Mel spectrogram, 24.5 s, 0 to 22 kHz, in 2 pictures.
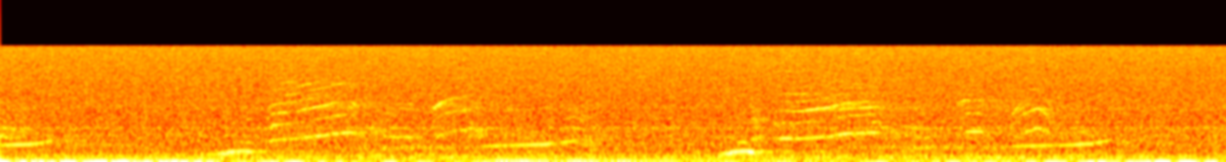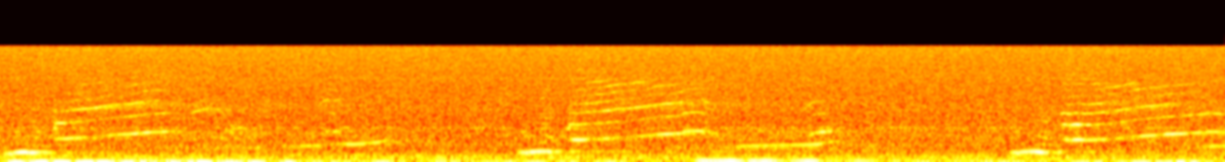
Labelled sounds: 2.7	3.5	humpback whale, 1.0 to 3.3 kHz
4.3	4.6	humpback whale, 1.5 to 2.1 kHz
7.8	8.8	humpback whale, 1.2 to 2.4 kHz
9.6	10.5	humpback whale, 1.2 to 2.0 kHz
12.8	14.0	humpback whale, 0.80 to 2.7 kHz
18.0	19.3	humpback whale, 1.0 to 3.4 kHz
20.3	20.5	humpback whale, 1.4 to 2.0 kHz
22.8	24.5	humpback whale, 0.80 to 3.2 kHz

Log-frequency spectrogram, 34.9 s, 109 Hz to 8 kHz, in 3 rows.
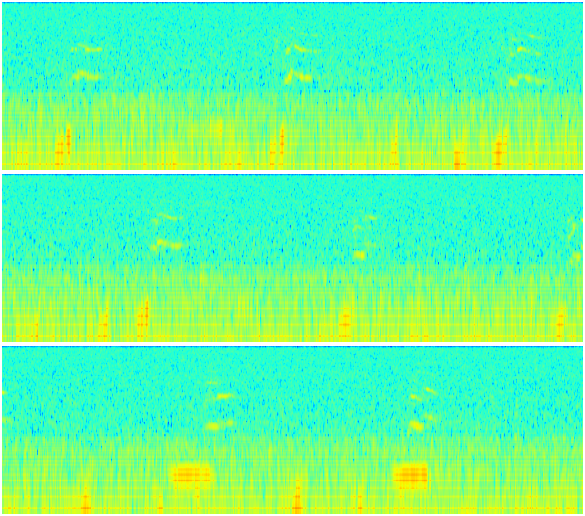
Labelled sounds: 1.4	2.0	humpback whale, 1.1 to 2.8 kHz
5.6	6.3	humpback whale, 0.99 to 2.8 kHz
10.1	10.9	humpback whale, 0.86 to 3.4 kHz
14.6	15.3	humpback whale, 1.1 to 2.9 kHz
18.7	19.2	humpback whale, 0.93 to 2.8 kHz
23.2	23.5	humpback whale, 1.0 to 1.3 kHz
27.3	27.9	humpback whale, 0.96 to 3.2 kHz
31.3	32.0	humpback whale, 0.80 to 2.7 kHz

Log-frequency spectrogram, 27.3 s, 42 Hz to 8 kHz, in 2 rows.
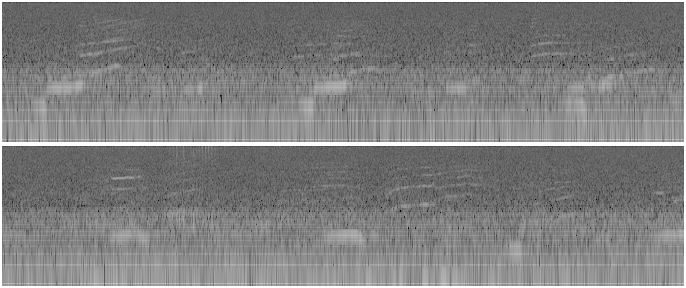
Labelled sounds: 1.5	2.7	killer whale, Bigg's (transient), 1.0 to 4.0 kHz
3.5	3.9	killer whale, Bigg's (transient), 1.1 to 1.3 kHz
5.8	6.1	killer whale, Bigg's (transient), 0.93 to 1.1 kHz
10.5	11.2	killer whale, Bigg's (transient), 0.99 to 1.8 kHz
15.8	16.4	killer whale, Bigg's (transient), 1.5 to 3.3 kHz
17.3	17.6	killer whale, Bigg's (transient), 1.4 to 1.6 kHz
21.3	23.1	killer whale, Bigg's (transient), 0.83 to 3.5 kHz
24.7	25.1	killer whale, Bigg's (transient), 1.1 to 1.2 kHz
26.7	27.2	killer whale, Bigg's (transient), 0.93 to 1.4 kHz

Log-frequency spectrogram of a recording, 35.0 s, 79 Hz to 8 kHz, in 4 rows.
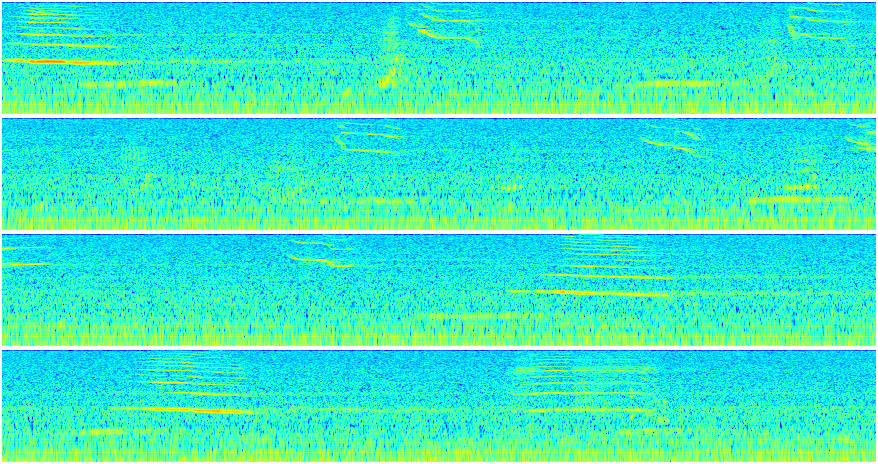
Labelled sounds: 0.0	1.2	humpback whale, 1.2 to 6.9 kHz
4.0	4.8	humpback whale, 1.4 to 6.0 kHz
7.8	8.5	humpback whale, 1.7 to 5.9 kHz
11.4	12.8	humpback whale, 0.90 to 6.7 kHz
15.1	15.8	humpback whale, 1.9 to 8.0 kHz
17.2	18.0	humpback whale, 2.0 to 7.1 kHz
20.3	21.0	humpback whale, 2.0 to 6.2 kHz
22.8	24.2	humpback whale, 1.2 to 7.7 kHz
27.5	28.8	humpback whale, 1.2 to 7.9 kHz
31.3	32.1	humpback whale, 1.2 to 6.2 kHz
32.4	32.7	humpback whale, 3.0 to 3.4 kHz

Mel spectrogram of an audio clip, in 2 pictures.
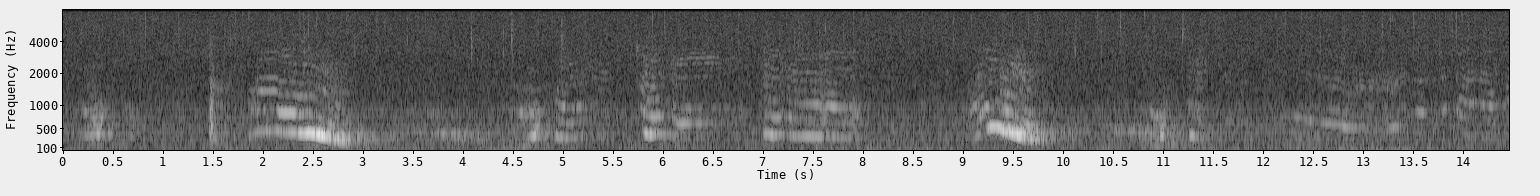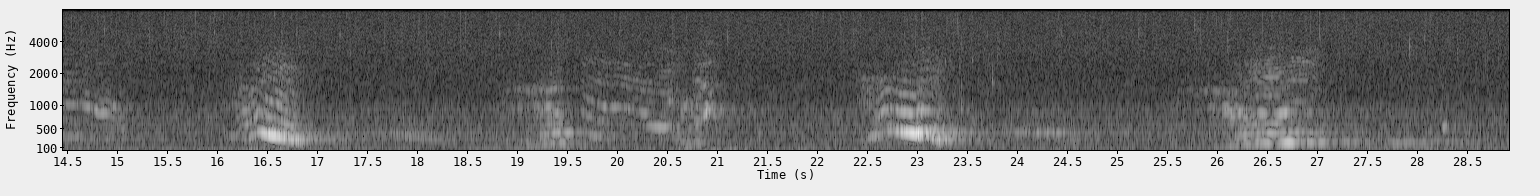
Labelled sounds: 1.8	2.7	humpback whale, 0.78 to 2.5 kHz
4.5	5.2	humpback whale, 0.78 to 1.1 kHz
5.8	6.6	humpback whale, 0.78 to 2.9 kHz
7.3	8.0	humpback whale, 0.78 to 2.1 kHz
9.2	9.4	humpback whale, 0.78 to 1.1 kHz
12.6	13.0	humpback whale, 1.2 to 1.5 kHz
14.0	15.0	humpback whale, 0.78 to 1.3 kHz
16.4	16.8	humpback whale, 0.84 to 1.3 kHz
18.9	20.6	humpback whale, 0.84 to 2.7 kHz
20.9	21.1	humpback whale, 0.78 to 1.0 kHz
22.4	23.2	humpback whale, 0.78 to 1.9 kHz
26.0	27.0	humpback whale, 0.78 to 2.6 kHz

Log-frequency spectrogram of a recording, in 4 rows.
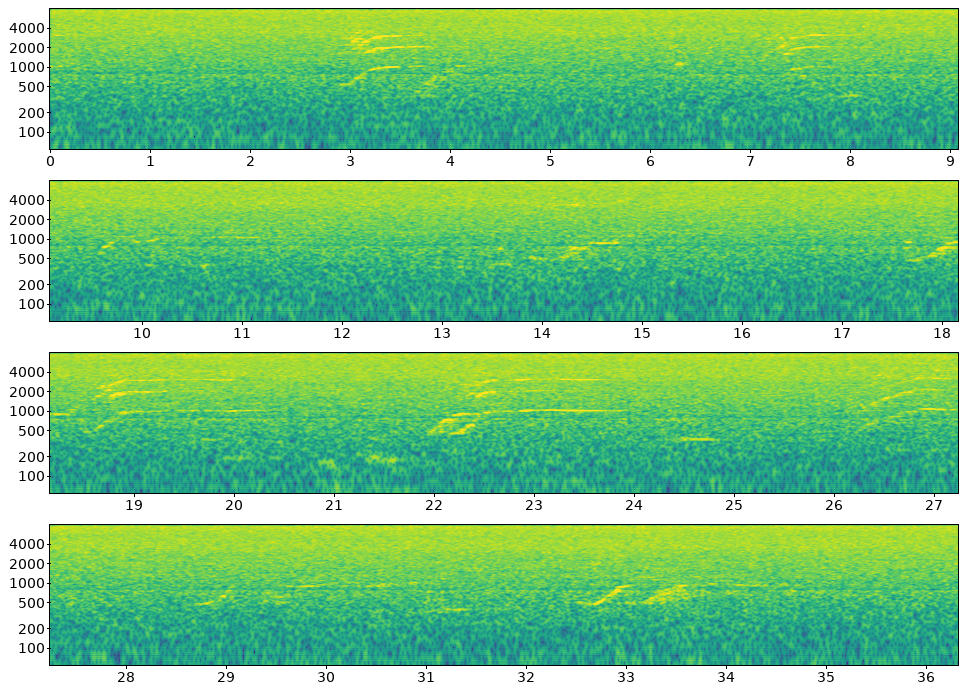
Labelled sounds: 3.1	3.8	humpback whale, 0.86 to 3.1 kHz
7.4	7.8	humpback whale, 1.9 to 3.2 kHz
14.5	14.8	humpback whale, 0.80 to 0.99 kHz
18.7	19.4	humpback whale, 0.90 to 3.1 kHz
22.1	22.4	humpback whale, 0.80 to 0.96 kHz
23.1	23.7	humpback whale, 0.96 to 3.1 kHz
26.5	27.1	humpback whale, 1.0 to 2.2 kHz

